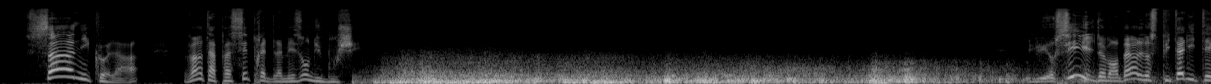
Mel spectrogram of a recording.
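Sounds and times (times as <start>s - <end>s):
speech: 0.5s - 3.9s, 10.5s - 12.1s
rumbling thunder: 3.6s - 11.3s.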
